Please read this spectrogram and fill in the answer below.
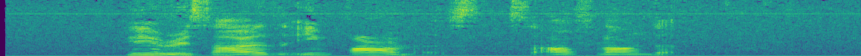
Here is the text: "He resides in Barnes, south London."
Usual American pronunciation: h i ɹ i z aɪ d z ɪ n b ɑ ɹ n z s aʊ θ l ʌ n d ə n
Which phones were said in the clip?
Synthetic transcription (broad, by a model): h i ɹ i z aɪ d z ɪ n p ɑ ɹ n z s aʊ f l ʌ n d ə n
